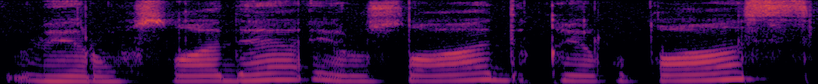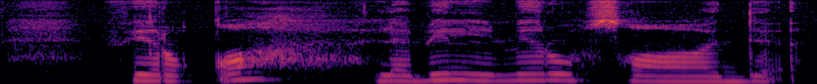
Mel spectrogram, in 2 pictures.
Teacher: pronounce the ra as a heavy ra, although it's preceded with kasra? Because after the ra sakina there is a حرف مستعلي, there is a heavy letter, and this heavy letter has a power.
